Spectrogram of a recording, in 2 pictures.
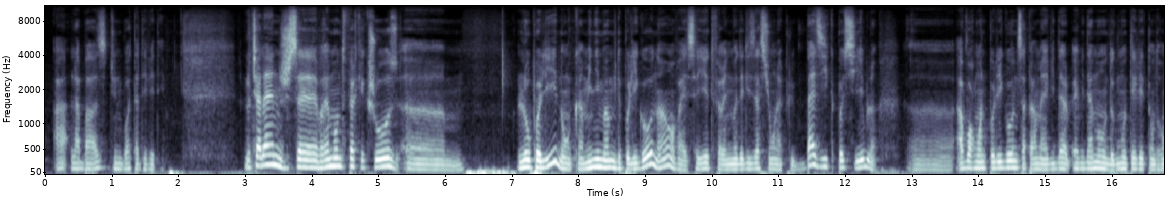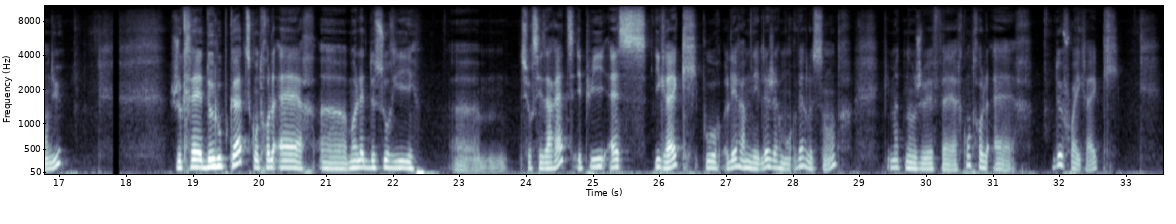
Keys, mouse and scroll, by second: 7.9-8.8 scroll up 2, 8.8 Tab, 9.5 middle click, 11.7 scroll up 2, 12.5 ctrl+s, 14.0 shift+middle click, 16.1 ctrl+r, 18.4 click, 25.1 s, 28.3 click, 28.3-28.9 scroll up 2, 28.9 middle click, 30.5 ctrl+r, 32.2 click.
